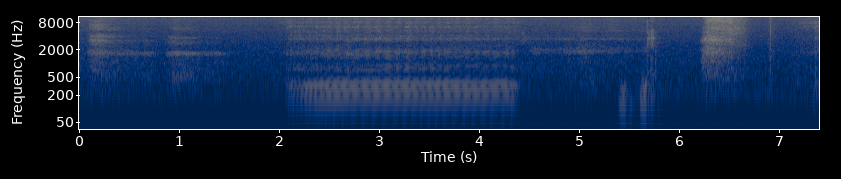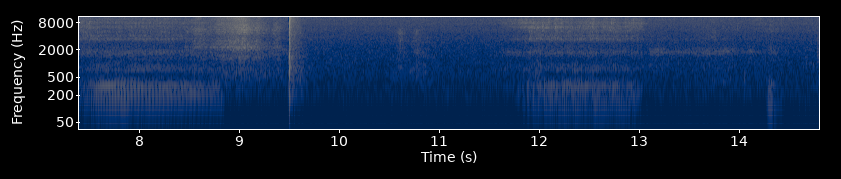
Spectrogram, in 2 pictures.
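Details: Dog snoring and twitching in sleep: three drawn-out, buzzing, humming snores on the breath in, separated by quiet breathing and small snuffles; ordinary snoring.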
